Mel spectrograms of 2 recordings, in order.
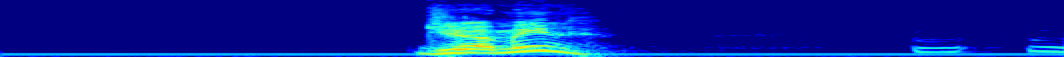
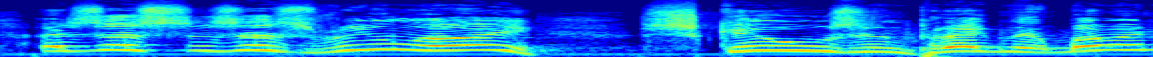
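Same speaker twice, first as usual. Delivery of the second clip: Biden reading; 10 semitones higher than usual. Retold or imitated. Biden reads his speech in a higher, baffled voice. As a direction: stumble over the words as if just seeing them. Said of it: "And he's like".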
